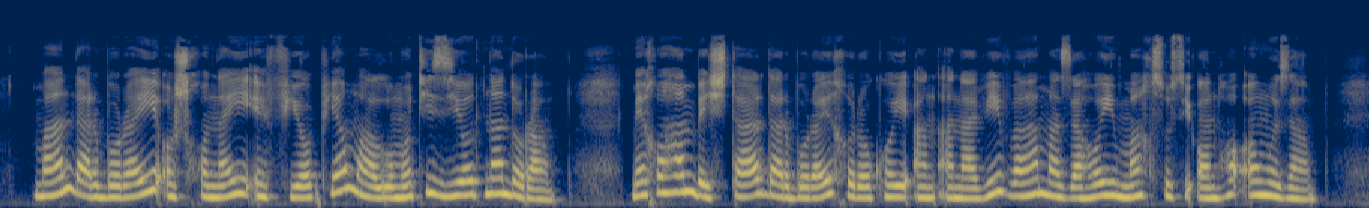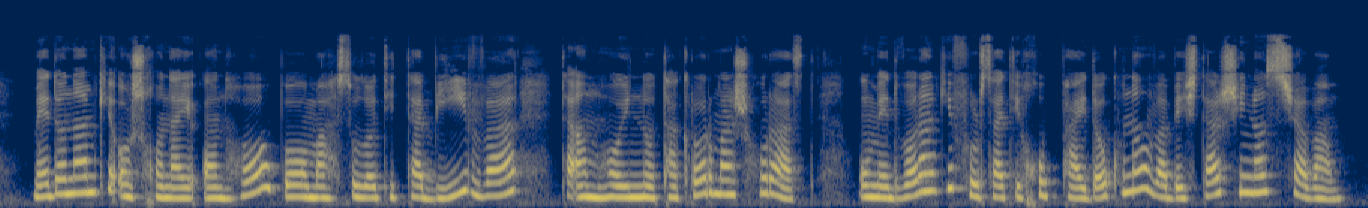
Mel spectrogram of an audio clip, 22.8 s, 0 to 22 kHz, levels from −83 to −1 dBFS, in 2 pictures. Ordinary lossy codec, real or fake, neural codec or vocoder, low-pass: none; real; none; 10.8 kHz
